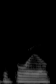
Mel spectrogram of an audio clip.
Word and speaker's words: de Broglie: calculate and I should be a professional and pronounce it properly, de Broglie, but I mean, written de Broglie.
